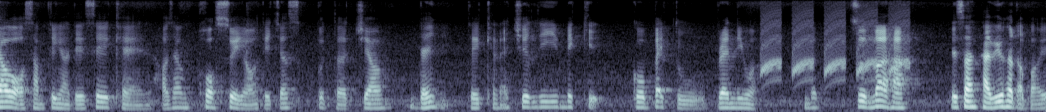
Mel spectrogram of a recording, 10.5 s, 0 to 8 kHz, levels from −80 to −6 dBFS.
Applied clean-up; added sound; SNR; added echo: none; Alarm; 7 dB; none.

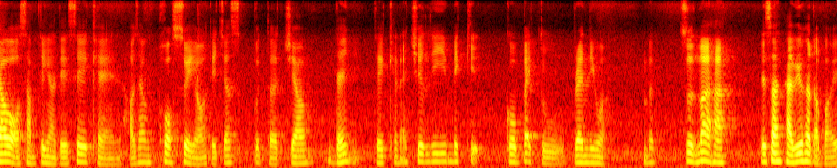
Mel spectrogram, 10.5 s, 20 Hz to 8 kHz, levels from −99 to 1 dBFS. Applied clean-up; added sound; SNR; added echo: none; none; none; none.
